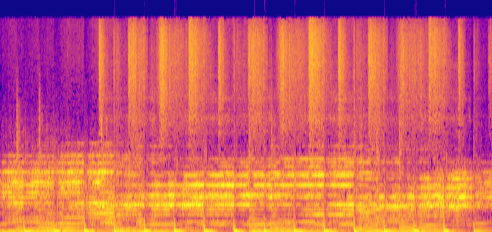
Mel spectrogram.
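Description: Minimal electronic music plays loudly and steadily, with a regular pulsing beat under sustained, layered synth tones and crisp high percussive ticks repeating evenly throughout, with no voices.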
